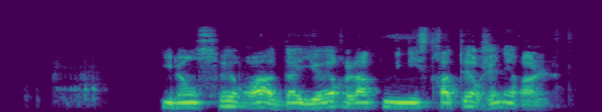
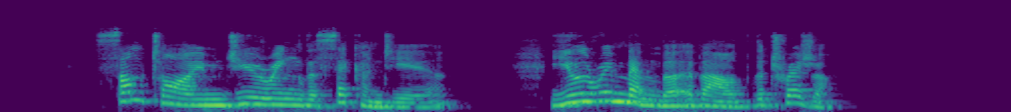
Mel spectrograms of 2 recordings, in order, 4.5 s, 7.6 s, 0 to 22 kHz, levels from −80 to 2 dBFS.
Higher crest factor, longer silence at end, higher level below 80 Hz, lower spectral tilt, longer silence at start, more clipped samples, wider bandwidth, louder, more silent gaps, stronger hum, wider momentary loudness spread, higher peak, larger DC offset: about the same, 18 dB vs 20 dB; second, 0.4 s vs 1.35 s; about the same, -66 dBFS vs -62 dBFS; about the same, -6 dB/octave vs -6 dB/octave; second, 0.6 s vs 0.75 s; neither; about the same, 9 kHz vs 8.4 kHz; first, -20 LUFS vs -23 LUFS; second, none vs 3.63-3.82 s; neither; second, 7 LU vs 13 LU; about the same, -4 dBFS vs -6 dBFS; neither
